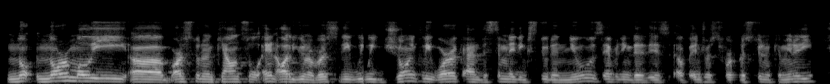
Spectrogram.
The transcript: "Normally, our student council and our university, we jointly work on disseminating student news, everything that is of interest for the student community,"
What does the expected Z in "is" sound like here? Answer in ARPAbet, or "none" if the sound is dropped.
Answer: Z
